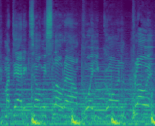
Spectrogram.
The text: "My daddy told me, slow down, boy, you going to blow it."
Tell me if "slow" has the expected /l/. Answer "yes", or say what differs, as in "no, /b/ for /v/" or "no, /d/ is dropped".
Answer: yes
